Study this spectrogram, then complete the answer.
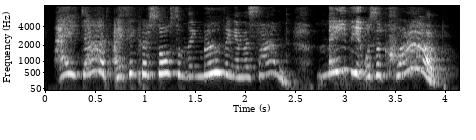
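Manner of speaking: put-on high, fast eager kid; excited child. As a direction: call out to Dad like an excited boy. Jack excitedly calling his dad.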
